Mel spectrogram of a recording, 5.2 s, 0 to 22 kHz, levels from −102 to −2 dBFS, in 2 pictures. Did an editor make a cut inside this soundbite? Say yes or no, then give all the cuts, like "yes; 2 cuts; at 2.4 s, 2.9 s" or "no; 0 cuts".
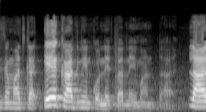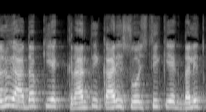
yes; 1 cut; at 2.4 s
